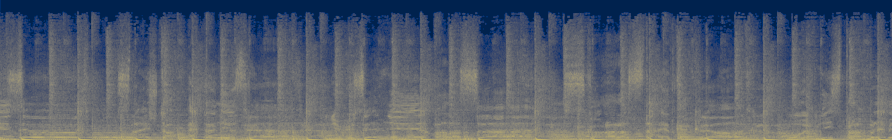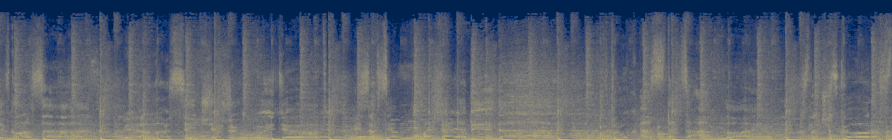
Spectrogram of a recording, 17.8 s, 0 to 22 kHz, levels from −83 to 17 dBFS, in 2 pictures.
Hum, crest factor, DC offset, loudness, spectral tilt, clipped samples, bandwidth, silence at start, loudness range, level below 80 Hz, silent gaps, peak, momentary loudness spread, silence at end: none; 10 dB; under 0.1%; -12 LUFS; -4.5 dB/octave; under 0.1%; 20 kHz; 0 s; 0 LU; -14 dBFS; none; 0 dBFS; 2 LU; 0 s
